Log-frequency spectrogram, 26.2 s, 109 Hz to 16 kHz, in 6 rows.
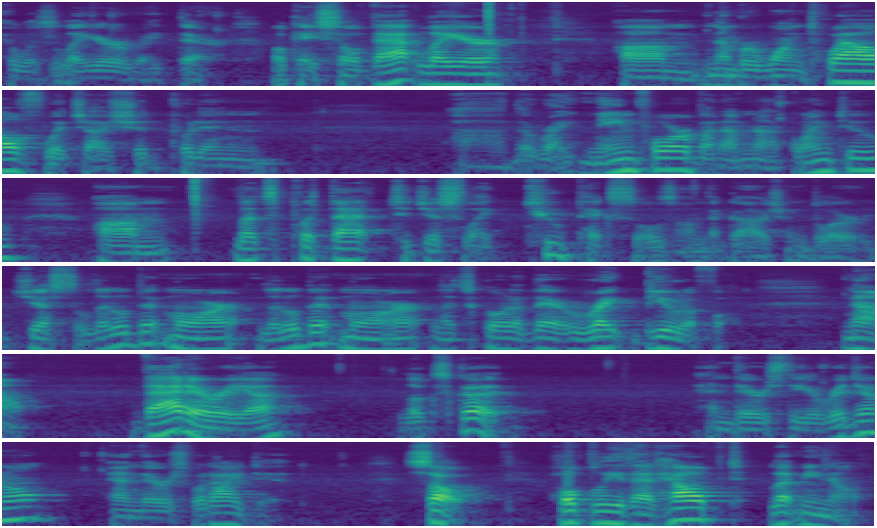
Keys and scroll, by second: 2.4 super+d.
